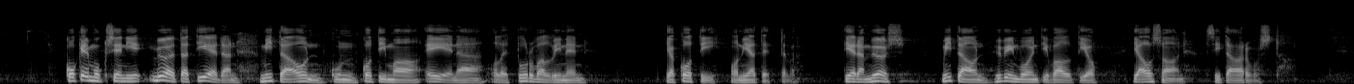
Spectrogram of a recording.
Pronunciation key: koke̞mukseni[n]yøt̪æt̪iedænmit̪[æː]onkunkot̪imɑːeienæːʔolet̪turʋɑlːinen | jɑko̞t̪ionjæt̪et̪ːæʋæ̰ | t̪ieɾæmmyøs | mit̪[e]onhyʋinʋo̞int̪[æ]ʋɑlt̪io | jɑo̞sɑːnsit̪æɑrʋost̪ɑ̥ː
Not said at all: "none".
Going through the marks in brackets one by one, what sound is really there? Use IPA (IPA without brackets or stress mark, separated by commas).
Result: m, æ, æ, i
